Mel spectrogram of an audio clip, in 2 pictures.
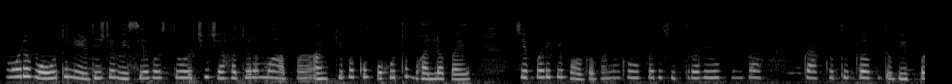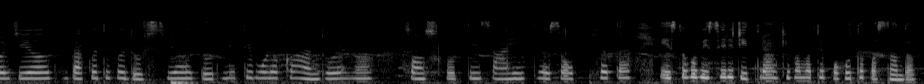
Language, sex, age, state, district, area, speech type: Odia, female, 18-30, Odisha, Jagatsinghpur, rural, spontaneous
